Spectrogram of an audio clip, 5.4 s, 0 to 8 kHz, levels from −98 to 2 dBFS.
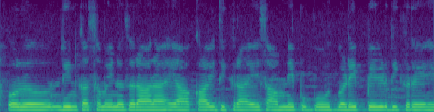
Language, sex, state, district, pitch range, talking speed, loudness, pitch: Hindi, female, Chhattisgarh, Raigarh, 205-210 Hz, 220 wpm, -27 LUFS, 205 Hz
